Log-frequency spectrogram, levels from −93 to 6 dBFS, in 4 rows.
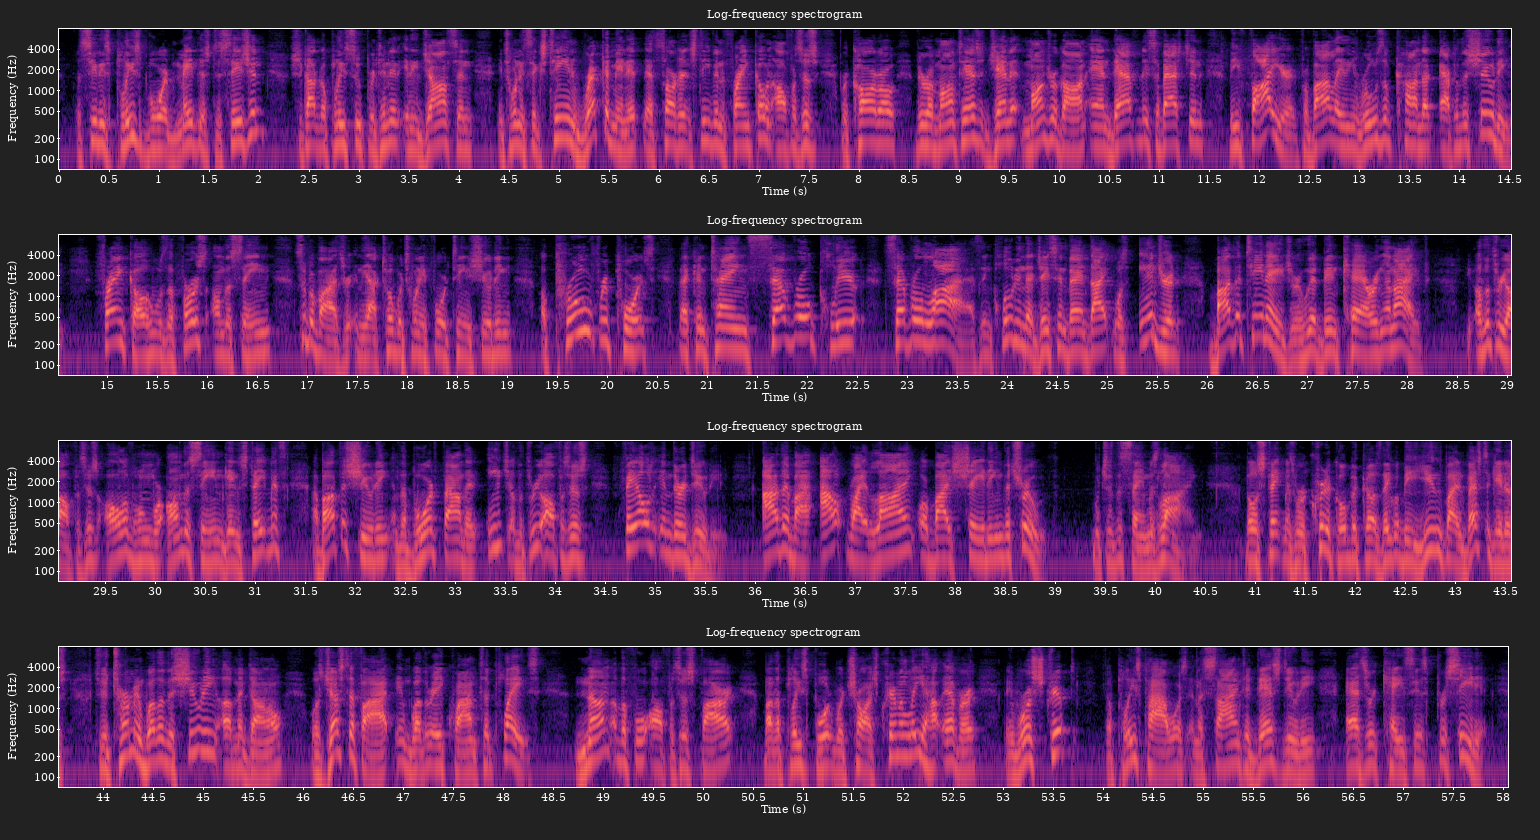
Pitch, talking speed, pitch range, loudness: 150 Hz, 180 wpm, 130-175 Hz, -28 LUFS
